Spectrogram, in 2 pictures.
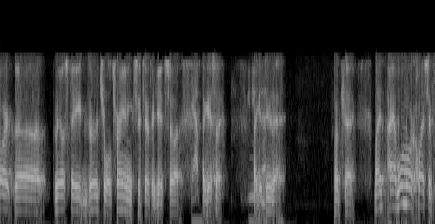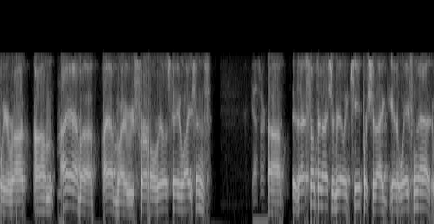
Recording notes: Q&A Call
